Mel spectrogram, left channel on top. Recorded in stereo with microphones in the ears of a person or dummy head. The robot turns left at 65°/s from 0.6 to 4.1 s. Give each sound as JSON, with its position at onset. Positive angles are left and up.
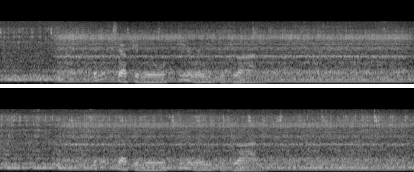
{"t": 0.9, "sound": "a man speaking", "azimuth_deg": 85}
